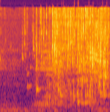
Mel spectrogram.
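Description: Water swishes and sloshes in a tub as a camera is scooped through it, a short, close burst of splashing and trickling that rises in loudness after a quiet start.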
